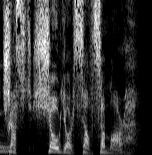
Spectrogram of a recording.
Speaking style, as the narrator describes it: I hissed into the air

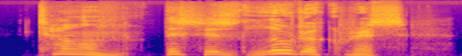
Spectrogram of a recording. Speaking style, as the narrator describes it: the monk said with a pleading voice

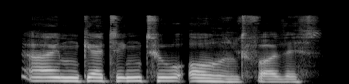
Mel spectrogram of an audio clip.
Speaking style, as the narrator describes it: she sighed

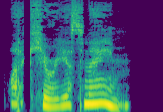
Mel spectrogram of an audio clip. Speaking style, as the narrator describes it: I whispered

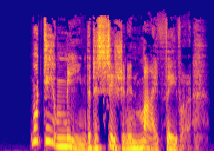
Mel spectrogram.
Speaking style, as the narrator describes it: Montal snarled

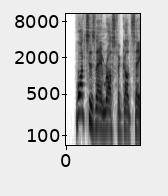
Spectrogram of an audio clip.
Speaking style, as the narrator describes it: exclaimed Richard

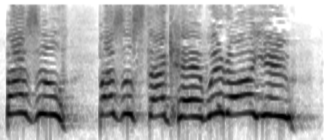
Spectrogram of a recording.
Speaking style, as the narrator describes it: he shouted at the top of his voice

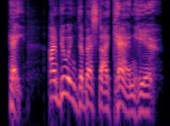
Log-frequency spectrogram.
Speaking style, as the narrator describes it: he snapped at me

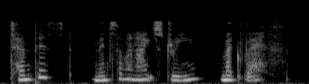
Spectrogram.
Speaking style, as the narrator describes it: muttered

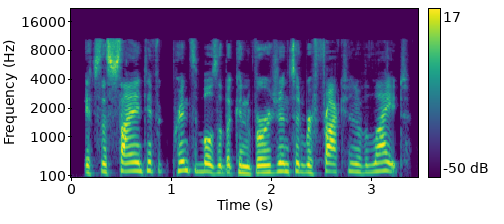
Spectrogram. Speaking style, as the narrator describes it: Violet cried

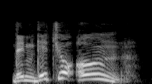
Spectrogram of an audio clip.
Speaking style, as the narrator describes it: Domaine said rather indignantly

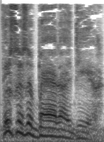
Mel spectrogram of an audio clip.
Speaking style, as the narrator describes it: Kilori warned

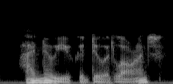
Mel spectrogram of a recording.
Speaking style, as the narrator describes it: she murmured quietly

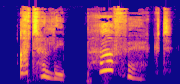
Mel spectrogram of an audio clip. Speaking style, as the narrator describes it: Janel breathed

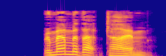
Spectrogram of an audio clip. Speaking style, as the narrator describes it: Klaus said wistfully

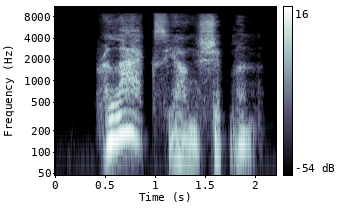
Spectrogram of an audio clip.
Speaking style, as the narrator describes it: she whispered

